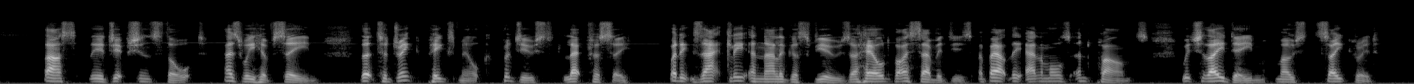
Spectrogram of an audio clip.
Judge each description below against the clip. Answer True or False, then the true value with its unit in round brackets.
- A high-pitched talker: False (125 Hz)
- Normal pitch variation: False (5.7 semitones)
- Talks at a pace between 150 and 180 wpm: False (140 wpm)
